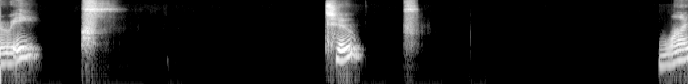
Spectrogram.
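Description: An elderly woman speaks calmly in short phrases into a microphone.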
